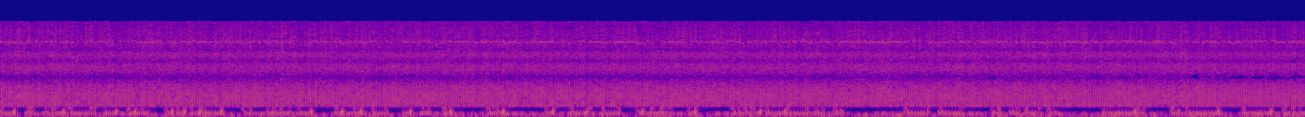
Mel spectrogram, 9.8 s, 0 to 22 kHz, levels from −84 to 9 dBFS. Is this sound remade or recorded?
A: recorded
